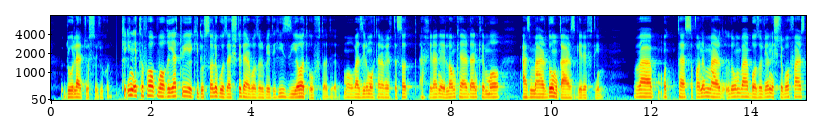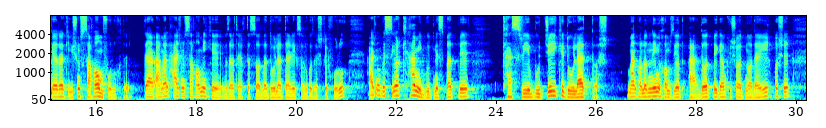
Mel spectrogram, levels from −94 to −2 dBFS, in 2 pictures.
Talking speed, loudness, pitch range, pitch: 155 wpm, -24 LUFS, 115-135 Hz, 120 Hz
